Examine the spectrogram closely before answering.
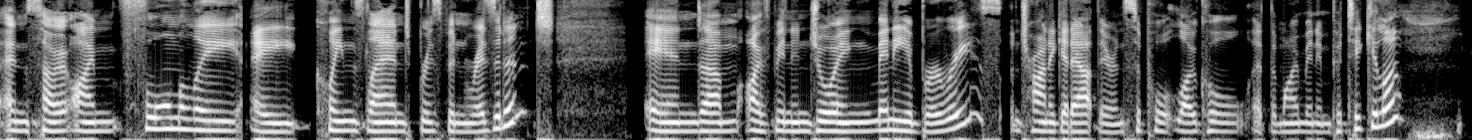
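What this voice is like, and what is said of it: Australian accent. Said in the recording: “I'm originally Australian, as you can hear by the accent”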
